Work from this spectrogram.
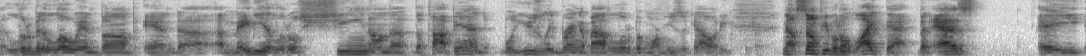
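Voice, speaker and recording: Guy explaining technical stuff in a chat, leans on key points and repeats them, average pitch. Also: normal speed, a bit bright. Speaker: audio reviewer and speaker designer, co-host.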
